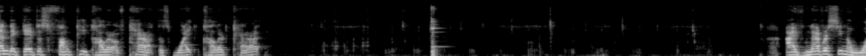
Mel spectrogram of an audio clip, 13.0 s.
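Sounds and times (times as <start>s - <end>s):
chewing salad: 4.6s - 11.5s
metal fork clinking on bowl: 6.5s - 6.9s.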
